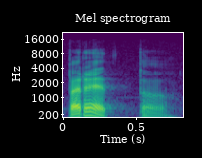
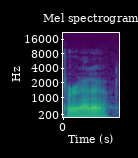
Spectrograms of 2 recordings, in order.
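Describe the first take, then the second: First: It is said in an imitation Italian accent. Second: It is said in a plain English accent. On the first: "It's my fake Italian accent there" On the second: "I'm going to call them Pareto"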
